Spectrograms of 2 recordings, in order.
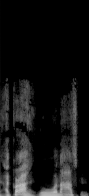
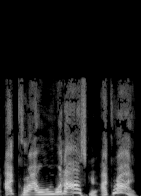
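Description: First: Said in the usual way. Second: Higher, overcome gushing voice; mock tearful winner. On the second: Showing friend the easy example, higher gush. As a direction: play the overjoyed Oscar winner. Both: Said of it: "that's your answer".

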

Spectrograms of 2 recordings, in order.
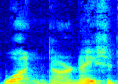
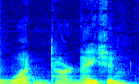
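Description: First: Fuller, punchier mock Western exclamation; old Western character. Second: Put-on slow, understated old Western exclamation; lightly voiced, drawn-out cowboy bafflement; old Western character. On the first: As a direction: lightly imitate a baffled old Western character. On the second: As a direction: say it slowly, softly mimicking an old Western. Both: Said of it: "old Western shows there".

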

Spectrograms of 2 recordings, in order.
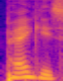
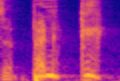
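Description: First: Said in the usual way. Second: High mock Japanese accent on "a pancake". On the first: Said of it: "it's a pancake". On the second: Shown as a demonstration. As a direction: say "a pancake" with Japanese syllables, pitched up. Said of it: "with a Japanese accent".

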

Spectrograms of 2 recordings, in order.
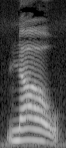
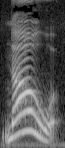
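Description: First: Low, weary tortoise groan. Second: Understated cross refusal; mildly angry. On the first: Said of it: "groaned Tortoise". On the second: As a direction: refuse with a touch of anger. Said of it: "Tortoise said angrily". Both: A narrator's reading.

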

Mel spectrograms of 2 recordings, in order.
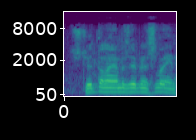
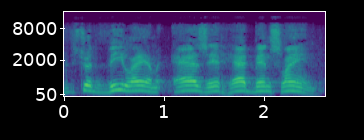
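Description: First: Said in the usual way. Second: Slow, weighty "the", said as "thee"; stress on THE. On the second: Shown as a demonstration. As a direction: spell out each word slowly, stressing "the" before "Lamb". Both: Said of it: "not a lamb".

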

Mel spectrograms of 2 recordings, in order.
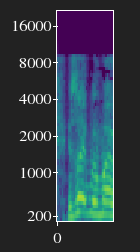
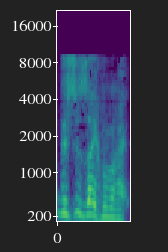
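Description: First: Said in the usual way. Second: Softer, voice suddenly dropped; hushed, near whisper. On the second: Real, not acted. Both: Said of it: "I don't know why I'm whispering".

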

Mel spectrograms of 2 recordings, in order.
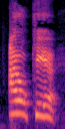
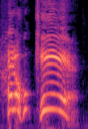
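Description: First: Said in the usual way. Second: I don't care shouted high and loud; angry shout. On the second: Real, not acted. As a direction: bark it out, fed up. Escalating angry repetition.

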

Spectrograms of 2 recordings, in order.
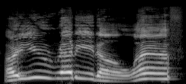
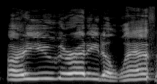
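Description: First: Loud and high, a keen comic opening his set; eager comic shout. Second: High, a bit louder, asking the crowd again; repeated comic call. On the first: Homer to the crowd, a loud eager shout. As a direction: belt it out like an eager stand-up. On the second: Homer repeating it to the silent crowd, raised voice. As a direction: try the opener a second time. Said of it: "says again". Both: Retold or imitated.

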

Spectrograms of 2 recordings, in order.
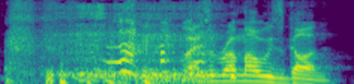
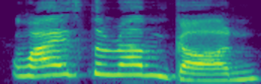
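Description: First: Slow, higher laughing pirate drawl; Jack Sparrow impression. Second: Put-on slow, higher drunken pirate whine; Jack Sparrow impression. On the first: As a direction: laugh through a tipsy pirate line. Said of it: "corrects the quote". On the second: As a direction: slur it like a tipsy pirate. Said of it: "Pirates quote".

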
